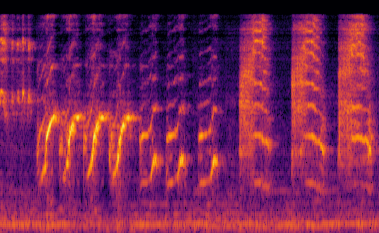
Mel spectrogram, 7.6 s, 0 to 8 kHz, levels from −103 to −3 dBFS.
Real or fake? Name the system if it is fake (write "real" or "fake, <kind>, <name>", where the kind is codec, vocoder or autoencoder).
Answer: fake, codec, SNAC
